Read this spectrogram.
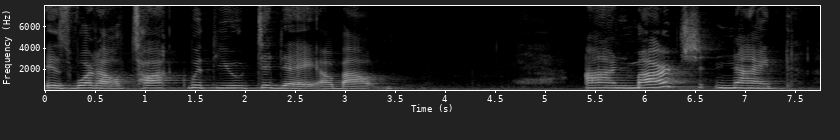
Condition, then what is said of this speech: Stroke. My memory and speech have also been critically affected.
